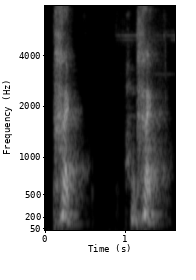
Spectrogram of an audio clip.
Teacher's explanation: And sometimes there may be a variation of saying farta as the pronunciation of Mahaprana Pa, but the way that that I was taught is that it's the Mahaprana Pat, Pat. So there's a strong flowing out of breath.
